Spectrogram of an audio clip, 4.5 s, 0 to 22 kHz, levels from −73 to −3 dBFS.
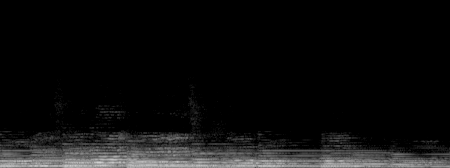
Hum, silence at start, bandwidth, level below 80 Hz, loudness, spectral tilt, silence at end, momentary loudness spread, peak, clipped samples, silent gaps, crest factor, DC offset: none; 0 s; 9.4 kHz; -64 dBFS; -26 LUFS; -7.5 dB/octave; 0 s; 9 LU; -8 dBFS; under 0.1%; none; 16 dB; under 0.1%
